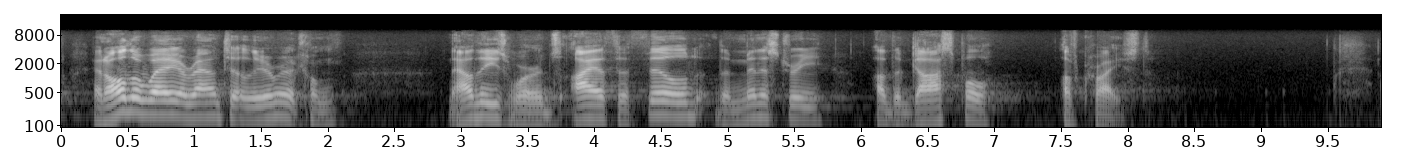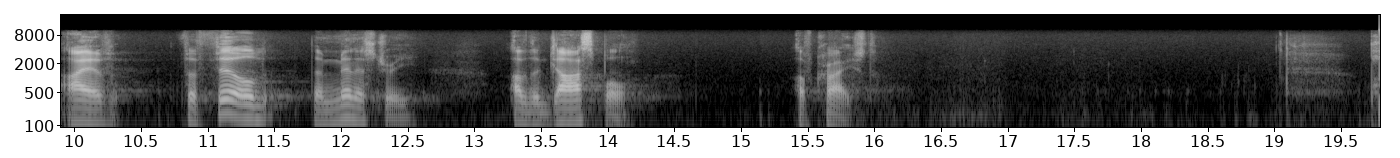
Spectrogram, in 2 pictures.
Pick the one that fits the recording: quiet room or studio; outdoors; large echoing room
large echoing room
